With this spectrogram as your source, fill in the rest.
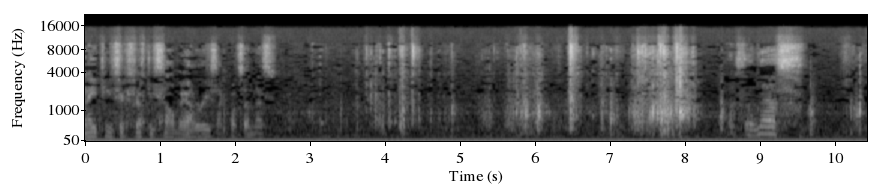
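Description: A plastic case full of small items rattles as it is shaken.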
